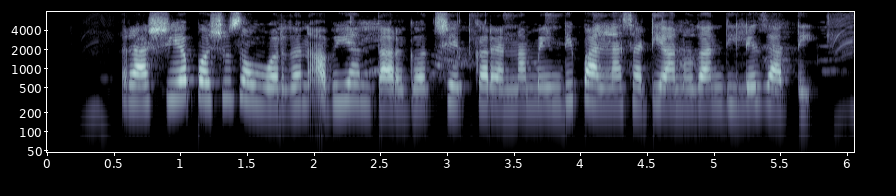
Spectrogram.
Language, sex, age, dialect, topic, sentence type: Marathi, female, 18-24, Standard Marathi, agriculture, statement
